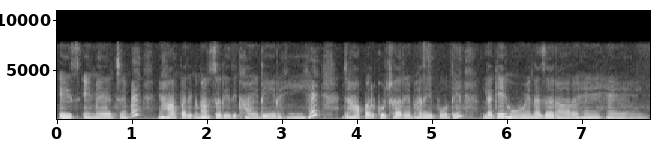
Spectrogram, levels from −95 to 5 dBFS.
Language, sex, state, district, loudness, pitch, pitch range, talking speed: Hindi, female, Rajasthan, Jaipur, -17 LUFS, 215 Hz, 200-230 Hz, 175 wpm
